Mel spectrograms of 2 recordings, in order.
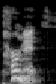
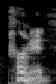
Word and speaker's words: permit: verb or a noun so if you permit something that's a verb but if you have a permit that's a noun and notice you just changed which syllable you are accenting it on so now we're talking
